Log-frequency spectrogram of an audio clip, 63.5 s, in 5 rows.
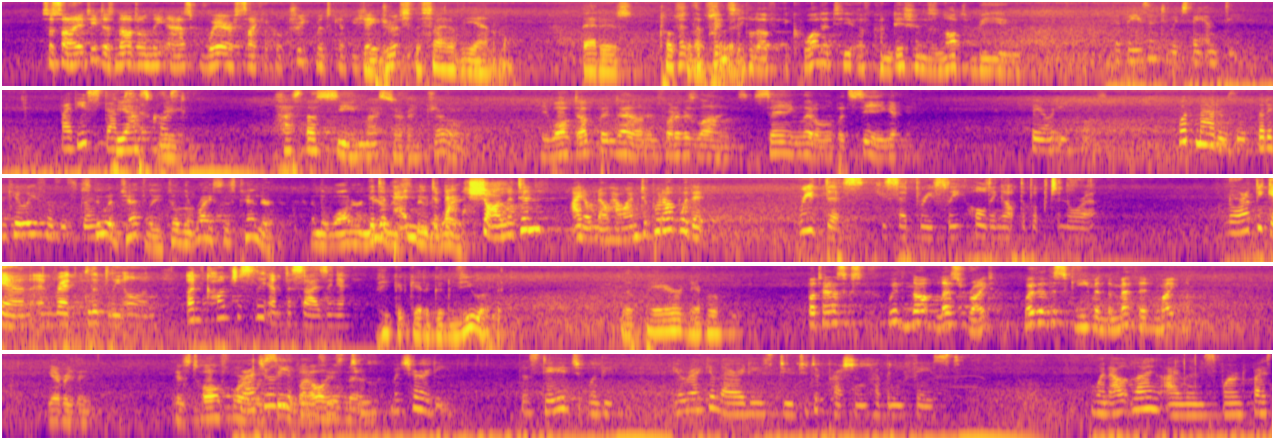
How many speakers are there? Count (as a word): ten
